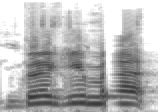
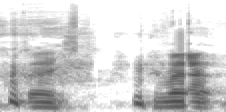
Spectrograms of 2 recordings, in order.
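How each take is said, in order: First: Higher, louder mock gratitude; sarcastic thanks. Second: Said in the usual way. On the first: Sarcastic thanks to teasing cohost.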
